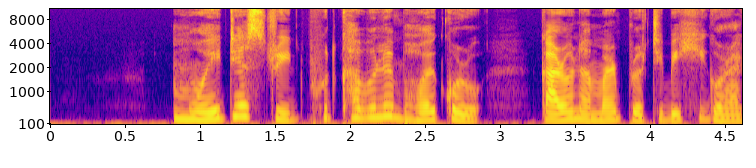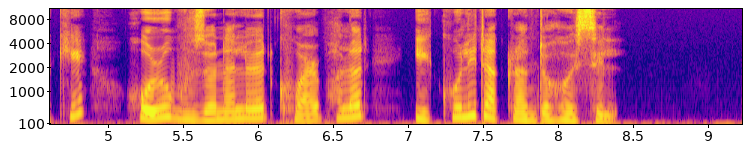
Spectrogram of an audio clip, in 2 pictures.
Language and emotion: Assamese, fearful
